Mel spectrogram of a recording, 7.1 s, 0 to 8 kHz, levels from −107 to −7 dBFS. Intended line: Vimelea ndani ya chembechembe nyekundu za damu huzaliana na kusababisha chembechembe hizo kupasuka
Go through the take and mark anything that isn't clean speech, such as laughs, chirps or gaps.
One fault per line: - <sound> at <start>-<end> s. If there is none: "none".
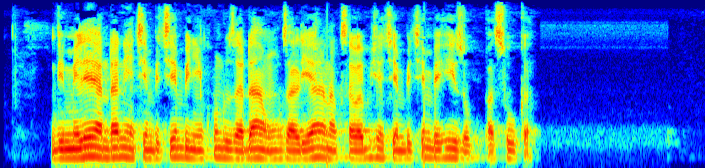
none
